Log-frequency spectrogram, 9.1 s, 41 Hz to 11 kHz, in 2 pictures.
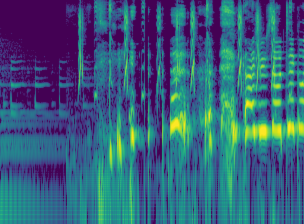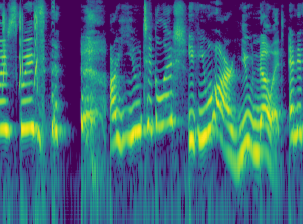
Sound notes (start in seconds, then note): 1.1 squeaks laughs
